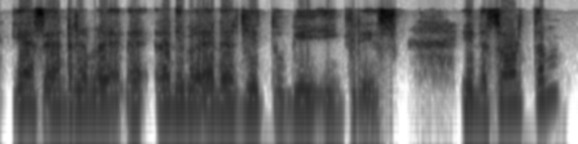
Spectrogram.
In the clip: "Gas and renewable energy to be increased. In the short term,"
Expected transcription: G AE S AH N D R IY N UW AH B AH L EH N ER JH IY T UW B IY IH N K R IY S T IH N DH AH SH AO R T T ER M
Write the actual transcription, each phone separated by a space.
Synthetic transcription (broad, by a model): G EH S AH N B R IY N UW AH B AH L EH N ER JH IY T UW B IY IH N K R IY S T IH N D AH S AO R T T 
